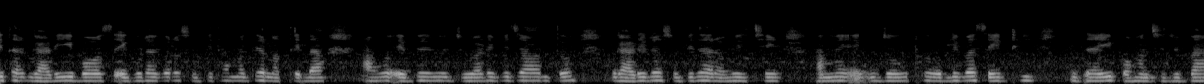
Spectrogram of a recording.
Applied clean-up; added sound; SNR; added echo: none; none; none; none.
